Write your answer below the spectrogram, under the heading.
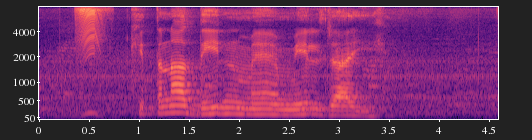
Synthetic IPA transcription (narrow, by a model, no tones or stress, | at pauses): kɪt̪naːd̪iːnmẽmɪld͡ʒaːiː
